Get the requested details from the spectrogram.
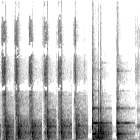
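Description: A knife chops quickly through cabbage on a wooden board.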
